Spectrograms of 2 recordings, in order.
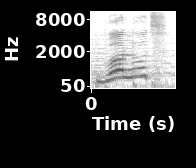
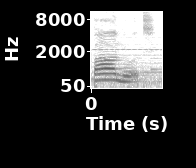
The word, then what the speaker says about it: balut: the beak is hard but oh it's bullet balut listen uh pronunciation is most definitely not my forte but I appreciate the correction ballot I realize how American I must have sounded ballot You got some of that ball.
